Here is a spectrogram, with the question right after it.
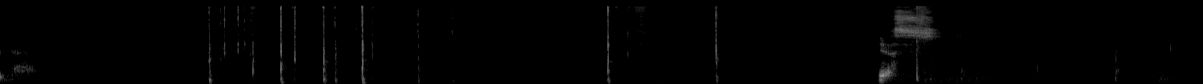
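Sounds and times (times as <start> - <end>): computer keyboard keystrokes: 2.1 - 4.3.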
